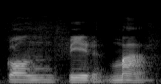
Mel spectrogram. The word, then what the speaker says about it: confirmación: Then you have the word confirmación. Where is the stress? In ción, right? So confirmación, and you write the stress mark in ción.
